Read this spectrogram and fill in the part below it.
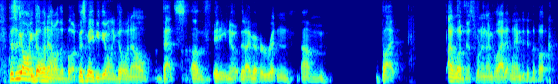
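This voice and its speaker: Hoarse man with a dark, mellow voice. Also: mid-range voice. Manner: measured recitation, rambling chatty asides. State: hoarse, clearing his throat. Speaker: poet reading his own work. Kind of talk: poetry reading with casual asides.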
